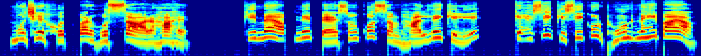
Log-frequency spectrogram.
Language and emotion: Hindi, angry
